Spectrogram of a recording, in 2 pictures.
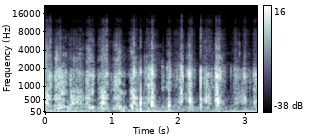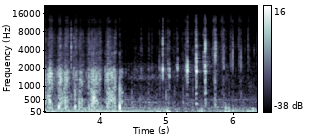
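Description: Fingernails scratch and tap the flat top of a hand-sized, pink plastic rectangular container lid held in one hand. For about four seconds, dense, rapid scratching fills the mids. It then thins to quieter, sparse, bright taps over a steady low hum.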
